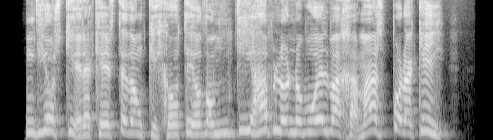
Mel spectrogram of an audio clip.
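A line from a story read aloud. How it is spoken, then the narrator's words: Innkeeper woman shouting. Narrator (Spanish): gritaba la ventera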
